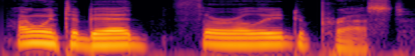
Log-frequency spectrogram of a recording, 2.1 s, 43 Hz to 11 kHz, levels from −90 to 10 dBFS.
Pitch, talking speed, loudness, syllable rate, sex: 130 Hz, 175 wpm, -15 LUFS, 5.6 syllables/s, male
